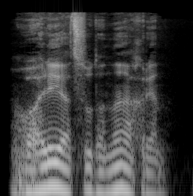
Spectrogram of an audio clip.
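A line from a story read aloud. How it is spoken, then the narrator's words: Growling. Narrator (Russian): прорычал он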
